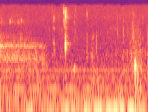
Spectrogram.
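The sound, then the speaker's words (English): A quiet sip of a cocktail from a glass, with soft wet mouth clicks and a swallow over a low steady hum. No one speaks. “Sorry, I had to take a sip of my cocktail before I get into this one.”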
